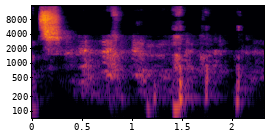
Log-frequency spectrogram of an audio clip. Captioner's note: audience laughs; Eckhart laughs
